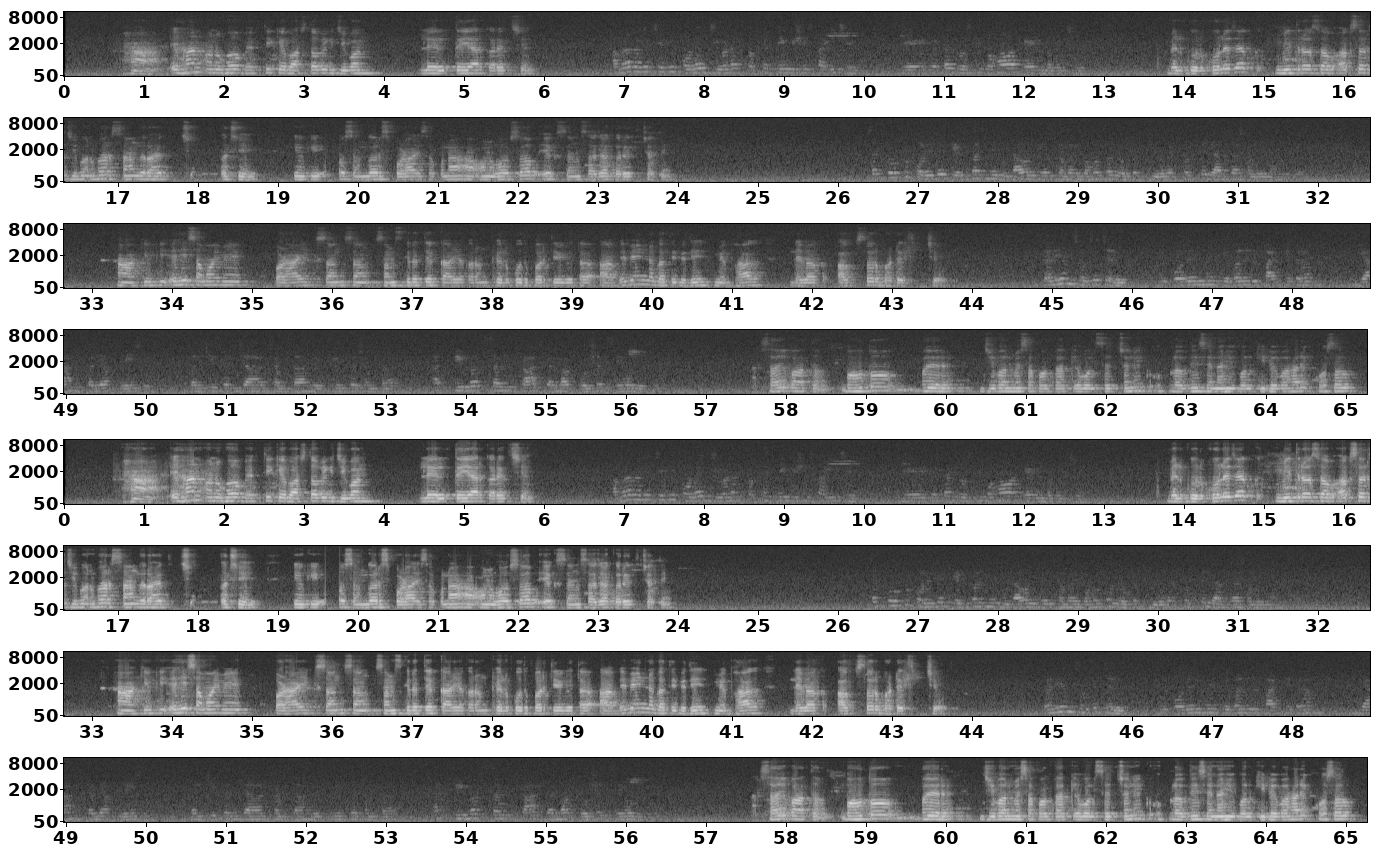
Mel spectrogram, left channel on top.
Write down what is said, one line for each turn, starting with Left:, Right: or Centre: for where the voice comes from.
Right: हँ एहन अनुभव व्यक्तिके वास्तविक जीवन लेल तैयार करैत छै
Left: हमरा लगैत छै जे कॉलेज जीवनक सबस पैघ विशेषता ई छै जे एतय दोस्ती बहुत गहरी बनैत छै
Right: बिलकुल कॉलेजक मित्र सब अक्सर जीवन भर संग रहैत अछि क्यूकि ओ संघर्ष पड़ा सपना आ अनुभव सभ एक संग साझा करैत छथिन <unintelligible>
Left: सच कहु त कॉलेज कैंपस में बिताओल गेल समय बहुतो लोकक जीवने सबसे यादगार समय मानल जाय छै
Right: हँ क्यूंकि एहि समय मे पढ़ाई के संग संग सांस्कृतिक कार्यक्रम खेलकूद प्रतियोगिता आ विभिन्न गतिविधि में भाग लेबाक अवसर भ <unintelligible>
Left: कली हम सोचैत छलजे कॉलेजमे केवल पाठ्यक्रम ज्ञान पर्याप्त नहि छै बल्कि संचार क्षमता नेतृत्व क्षमता आटीमक स काज करबाका कौशल सेहो भी
Right: सही बात बहुतो बेर जीवन मे सफल केवल शैक्षणिक उपलब्धि से नहि बल्कि व्यवहारिक कौशल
